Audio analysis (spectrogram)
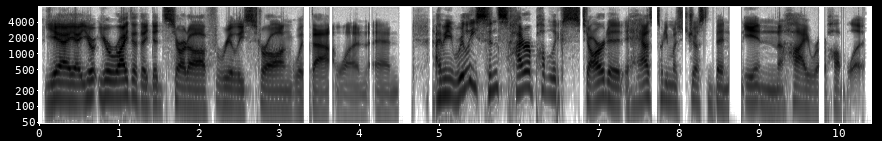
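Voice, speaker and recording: Guy co-host just chatting, medium pitch, bright voice, agreeable and laid back. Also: animated, a little slow, no room sound. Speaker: podcast co-host. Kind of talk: casual podcast chat.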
